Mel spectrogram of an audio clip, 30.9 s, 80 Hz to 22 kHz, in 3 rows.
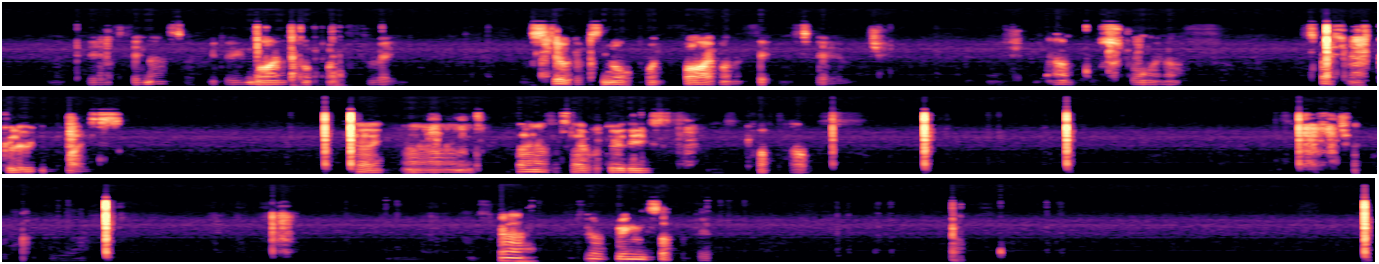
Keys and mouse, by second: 2.0 KP_Subtract, 2.2 KP_0, 2.5 KP_3, 6.6 click, 11.1 click, 14.6 click, 17.8 click, 19.9 click, 21.1 click, 23.6 right click, 24.7 click, 26.0 click, 26.9 KP_1, 27.3 KP_Decimal, 27.8 KP_4, 28.5 Return, 28.5 KP_Enter.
